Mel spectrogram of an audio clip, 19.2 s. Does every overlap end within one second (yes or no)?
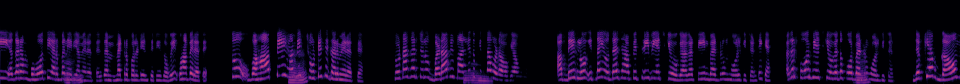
yes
